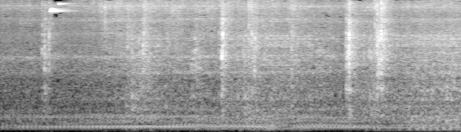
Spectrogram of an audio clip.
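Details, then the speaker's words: Honda Scoopy ESP fuel-injected scooter with hard starting, kick-start cranking with low chugging turnover that won't catch; fault traced to the fuel pump, suspected clogged filter starving the engine. "hidupnya ya hidupnya susah Nah ya oke langsung saja bosku Ya permasalahannya ada di bagian pulpamnya bosku"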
